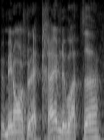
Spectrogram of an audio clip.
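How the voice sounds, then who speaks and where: A man's voice: mid-range voice, moderate pace, soft background music. A man reviewing pizzas for his food vlog, chatting casually and joking while he eats. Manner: chatty, jokey, eating while talking. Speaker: food vlogger.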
